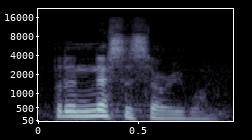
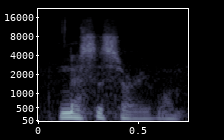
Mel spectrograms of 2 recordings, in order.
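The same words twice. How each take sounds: First: Said in the usual way. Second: Much softer, lower "Necessary one"; hushed echo. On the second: Real, not acted. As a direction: drop almost to a murmur to land it.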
